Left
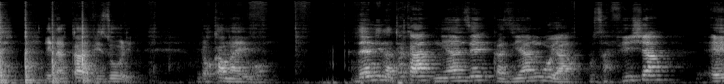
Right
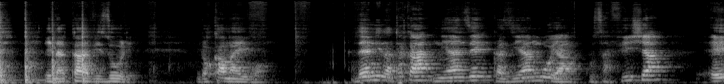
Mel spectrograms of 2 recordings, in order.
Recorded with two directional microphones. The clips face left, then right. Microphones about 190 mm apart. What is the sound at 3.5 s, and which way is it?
Speech, 55° right (ahead or behind).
